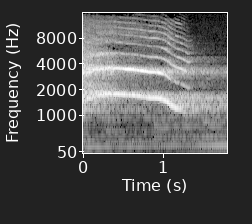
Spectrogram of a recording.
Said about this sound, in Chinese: 可当他 把女孩的裙子掀起来的时候，睡衣的那个裙子， 嗯， 就听见门外大概在楼道里传来了一声女人的尖叫。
